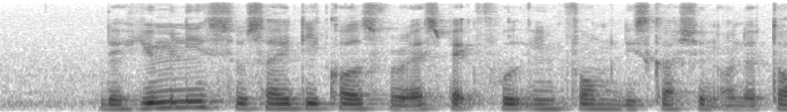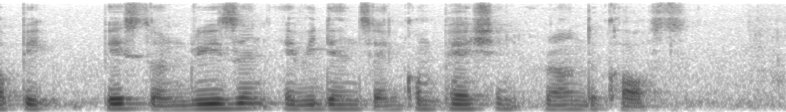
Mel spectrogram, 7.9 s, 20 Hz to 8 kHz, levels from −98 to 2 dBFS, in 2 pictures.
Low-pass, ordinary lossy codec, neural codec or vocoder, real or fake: 7.2 kHz; none; none; real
